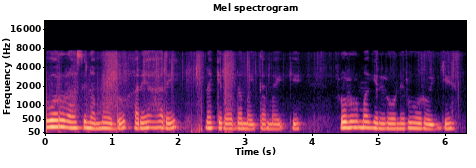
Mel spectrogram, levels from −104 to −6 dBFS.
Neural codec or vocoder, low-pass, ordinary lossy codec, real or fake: none; 7.2 kHz; none; real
